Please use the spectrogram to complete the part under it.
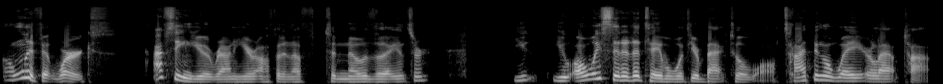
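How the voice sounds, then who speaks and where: A woman's voice: extremely low pitch, expressive, normal speed, no echo, clean studio sound. A woman playing a flirty, confident woman in her twenties at a screenplay table read. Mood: playful, flirty.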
